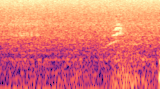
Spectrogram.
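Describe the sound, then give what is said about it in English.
A cat meows softly, one short faint meow and then a clearer one partway through, over a low steady background rumble with no talking. “Meow. Kitty meow. Yeah, keep it down.”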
